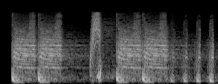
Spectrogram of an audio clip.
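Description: Electronic intro music: a quick run of short sweeps that fall in pitch, like turntable scratches, building toward the full track.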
